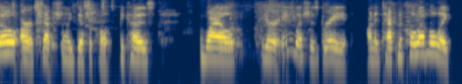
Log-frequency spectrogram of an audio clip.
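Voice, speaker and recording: A woman with an American accent has a dark, mellow tone and a medium pitch. She speaks at a moderate pace with ordinary pitch variation. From US Midwest, Wisconsin. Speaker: PhD student, guest speaker. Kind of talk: casual chat. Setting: video call.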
